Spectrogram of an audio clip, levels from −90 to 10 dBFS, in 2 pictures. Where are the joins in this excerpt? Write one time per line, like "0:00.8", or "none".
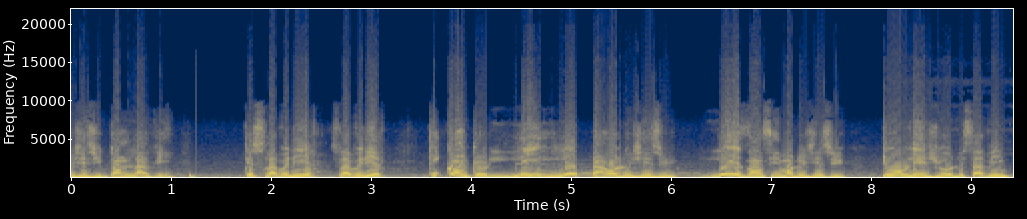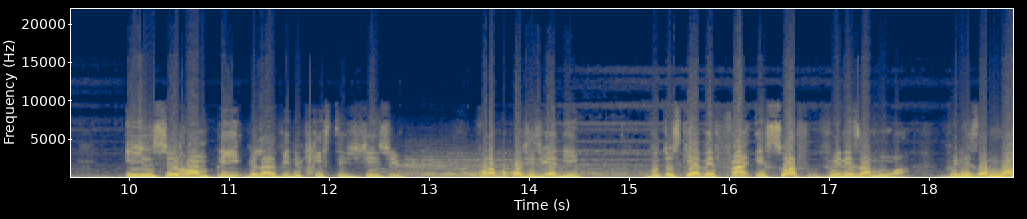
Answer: none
